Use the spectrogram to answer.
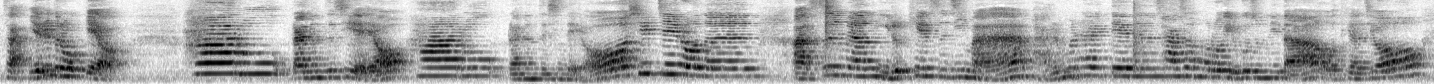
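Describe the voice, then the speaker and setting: A high-pitched woman teaches slowly and patiently. She draws out model syllables and repeats them. Her voice rings in a very echoey room, a little back from the microphone. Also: lively intonation, a bit bright, distant mic, a little hiss or hum. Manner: slow, drawn-out model pronunciations with repeated syllables. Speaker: Chinese language teacher. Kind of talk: Chinese tone lesson in Korean.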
